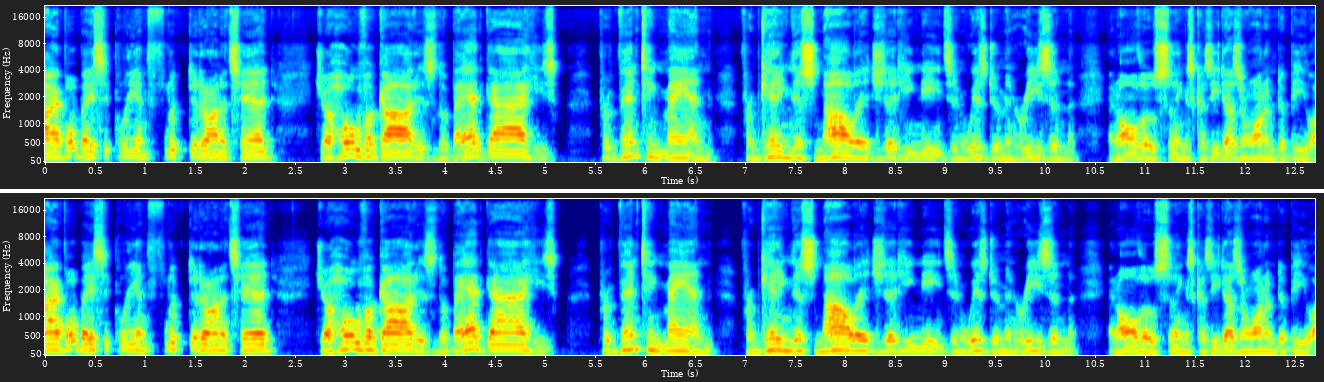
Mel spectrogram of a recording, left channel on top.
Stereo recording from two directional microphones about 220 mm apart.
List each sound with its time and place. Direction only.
0.0 s speech: 15° left (ahead or behind)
